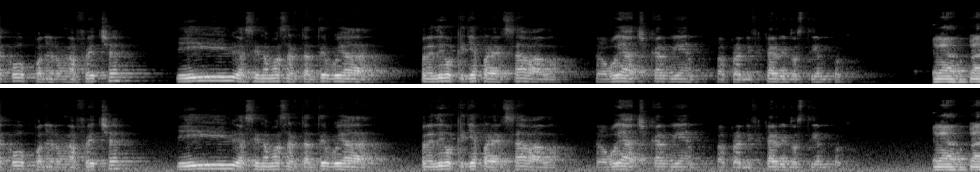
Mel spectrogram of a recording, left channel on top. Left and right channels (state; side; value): noise; right; rumble, 18 dB below the sound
